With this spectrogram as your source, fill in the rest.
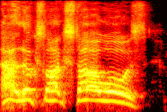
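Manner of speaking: play-acted, high-pitched hollering. Retelling shouting to someone in a different car, re-enacting own shout. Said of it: "And I'm shouting".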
